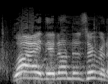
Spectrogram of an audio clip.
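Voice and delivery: protest, outraged; a believer objecting to Jesus about the undeserving; indignant believer. Acted.

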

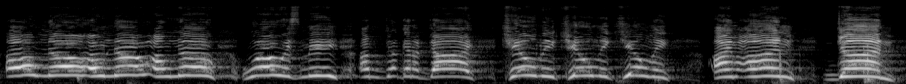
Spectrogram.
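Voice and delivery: high, panicked cries of doom; terrified wailing. Acted. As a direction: wail in terror as if about to die. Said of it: "His reaction is".

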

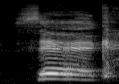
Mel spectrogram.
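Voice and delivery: loud, drawn-out mimicry; mocking imitation. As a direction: exaggerate it like teasing friends. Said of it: "they'll all be like".

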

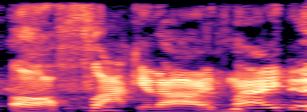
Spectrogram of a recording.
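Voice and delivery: slow, hammed-up Aussie twang; exaggerated Australian accent with laughter; Crocodile Dundee-style Australian accent. Shown as a demonstration. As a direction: stretch out a broad Australian, amused. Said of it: "you gotta Dundee it up".

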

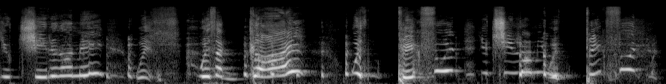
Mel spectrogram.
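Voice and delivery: very high, loud wailing disbelief; hysterical betrayed wife. Acted. Wife learning husband cheated with Bigfoot, mock hysteria.

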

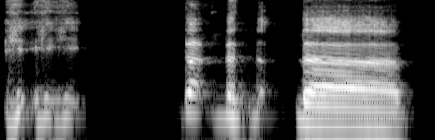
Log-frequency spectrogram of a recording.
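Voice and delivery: stumbling over the words; stuttering. Real, not acted. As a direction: repeat the words, stuck. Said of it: "excuse the weird stuttering there".

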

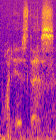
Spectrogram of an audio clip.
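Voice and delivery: whispered, as if to oneself; hushed, incredulous whisper; baffled whisper. Retold or imitated. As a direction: retell a puzzled reaction under the breath. Retold baffled reaction while watching.

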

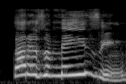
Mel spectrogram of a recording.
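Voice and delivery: high, loud amazed cry; thrilled exclaim. Retold or imitated. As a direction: blurt it out in sheer wonder. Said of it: "I was like".

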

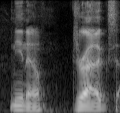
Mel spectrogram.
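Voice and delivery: ordinary talk

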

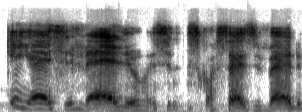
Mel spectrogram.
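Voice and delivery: lightly mimicked whiny fanboy, drawn out slowly; slow mocking nerd quote; mock snotty nerd. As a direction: imitate a clueless nerd, dragging the words. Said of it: "muitos aqueles nerds bem remelentos".

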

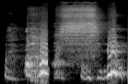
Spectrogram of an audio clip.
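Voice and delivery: loud, high, laughing shock. Retold or imitated. Reacting to the stepdad's threat of the belt, shocked and laughing. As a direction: blurt it out through laughter.

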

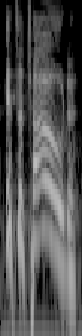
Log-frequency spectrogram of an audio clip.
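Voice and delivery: high, alarmed announcement; imitating a frightened wife. Wife telling husband what's on the doorstep, imitated high alarmed voice. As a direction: squeal it like it's a monster. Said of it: "she looks and she said".

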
